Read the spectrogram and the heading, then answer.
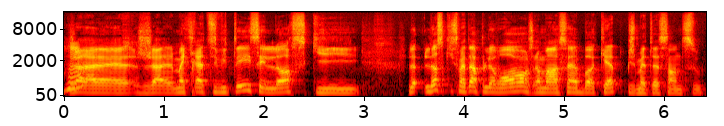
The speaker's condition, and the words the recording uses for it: Stuttering. Moi, j'ai un problème d'élocution dans la vie.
